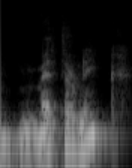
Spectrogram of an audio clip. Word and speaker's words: Metternich: de este personaje, me dirás el contexto, este Metternich es la pronunciación de este personaje que después de las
